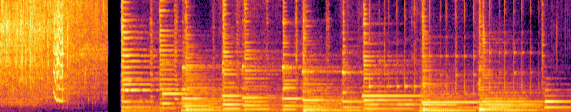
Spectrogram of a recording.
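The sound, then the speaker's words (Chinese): Water runs with a steady hiss, then a tap gives a short squeak as it turns and the flow cuts off abruptly. A bright, plucky melody starts right after. “赶紧关好水龙头，到人间巡视灾情啦。”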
